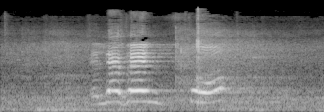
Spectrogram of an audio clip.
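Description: A young woman shouts out briefly in a large echoing hall.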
